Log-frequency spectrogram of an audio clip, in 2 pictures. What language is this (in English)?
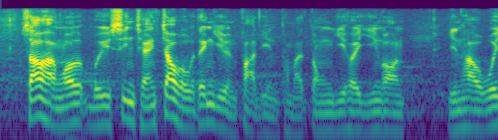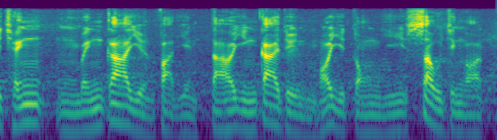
Cantonese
